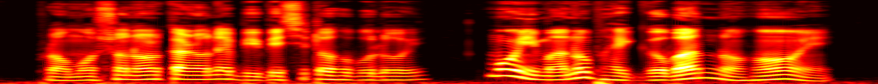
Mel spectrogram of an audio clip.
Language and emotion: Assamese, sad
